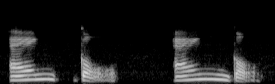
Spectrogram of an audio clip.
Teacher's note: you have NG so the back of the tongue goes very high Ang and then you pull it down and make a go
